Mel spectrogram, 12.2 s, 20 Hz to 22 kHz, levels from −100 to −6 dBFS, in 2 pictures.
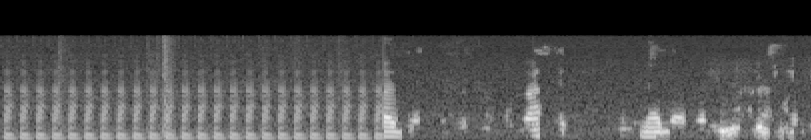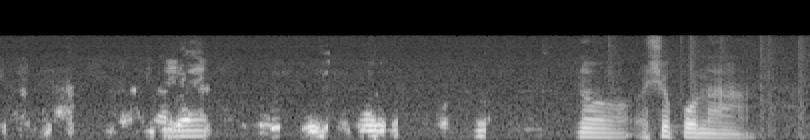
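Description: From the very start the clip is already caught in a broken-record loop that runs to 2.87 s. A piece about 121 ms long repeats exactly, back to back, roughly two dozen times, most likely because the player or stream stalled and kept resending the last fragment it held. The audio that belonged in that span is gone. A stutter or packet-loss concealment would vary or fade, but here every cycle is identical, at about eight repeats per second.

From 2.98 to 6.44 s comes speech suppressed in double talk, likely an echo canceller that could not separate the talker from the loudspeaker echo while both sides spoke and so turned the near side down, by about 30 dB at its deepest. Inside that span, from 4.10 to 4.78 s, the other side's voice leaks through about 20 dB below the talker, likely echo the canceller failed to remove.

A second, much stronger leak runs from 5.39 to 8.53 s, only about 5 dB under the talker, so a second voice sits almost level with the first. 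It overlaps a second suppression from 6.97 to 9.75 s, again dipping about 30 dB. A weaker leak follows from 9.68 to 10.14 s at about 15 dB down, and a brief suppression of about 25 dB hits between 10.34 and 10.43 s.

Two things separate these from similar faults. The suppression pumps the talker down only while the other voice is present, unlike a dropout, which cuts out regardless of what else is happening. The leaked voice arrives at a lower level, behind the talker, rather than as a clean second channel of crosstalk.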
